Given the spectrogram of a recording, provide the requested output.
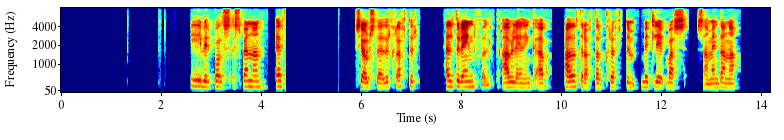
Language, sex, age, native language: Icelandic, female, 40-49, Icelandic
